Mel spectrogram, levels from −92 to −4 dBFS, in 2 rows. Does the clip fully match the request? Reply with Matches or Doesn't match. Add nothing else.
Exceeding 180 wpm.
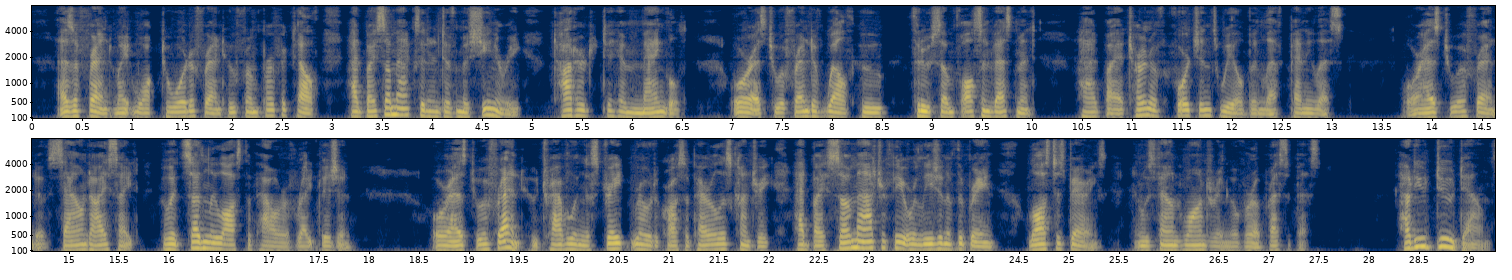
Matches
